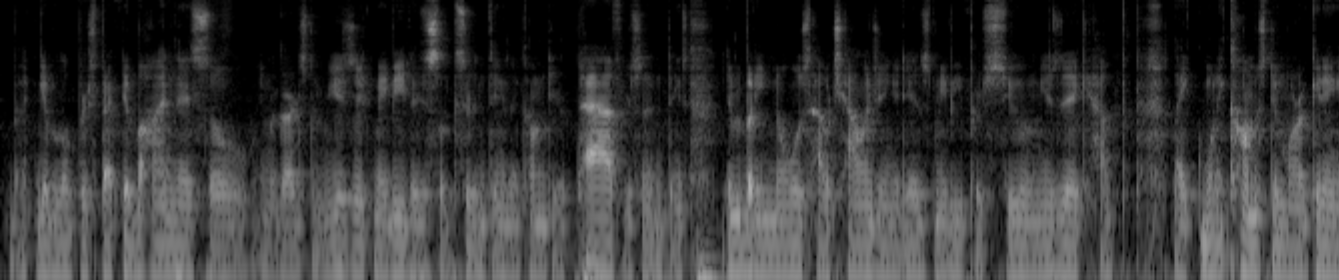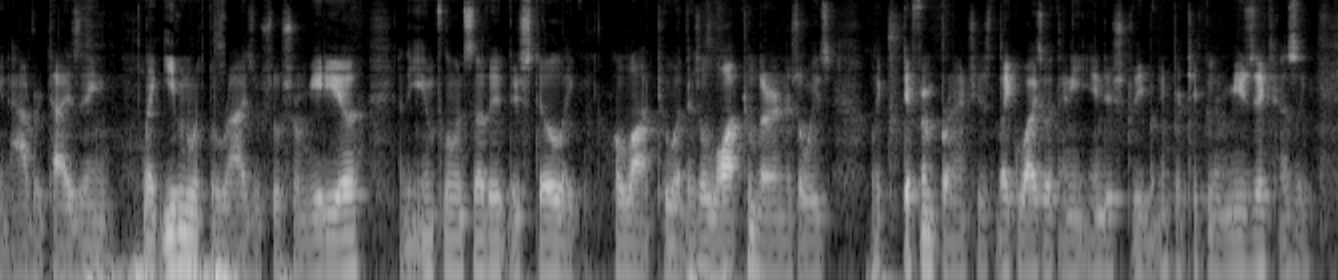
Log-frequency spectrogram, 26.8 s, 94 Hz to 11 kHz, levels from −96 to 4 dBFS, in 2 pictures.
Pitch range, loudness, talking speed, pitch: 80-95 Hz, -31 LUFS, 195 wpm, 85 Hz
